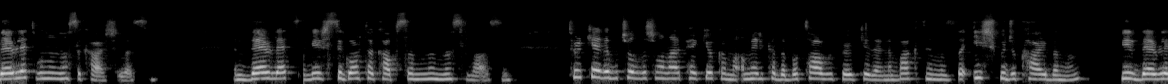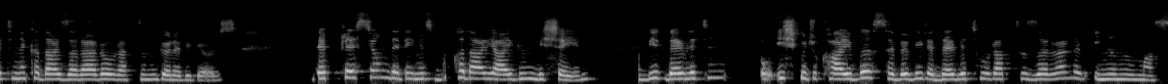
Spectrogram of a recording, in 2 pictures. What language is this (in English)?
Turkish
